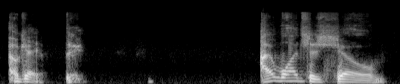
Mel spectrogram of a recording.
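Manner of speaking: ordinary talk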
